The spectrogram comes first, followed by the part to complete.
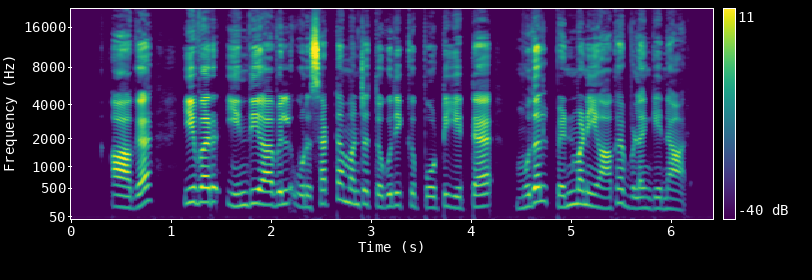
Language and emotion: Tamil, neutral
